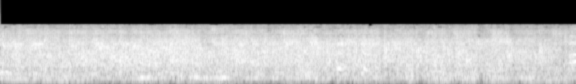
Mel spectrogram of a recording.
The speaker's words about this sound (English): Here he is. Yep. Round of applause.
